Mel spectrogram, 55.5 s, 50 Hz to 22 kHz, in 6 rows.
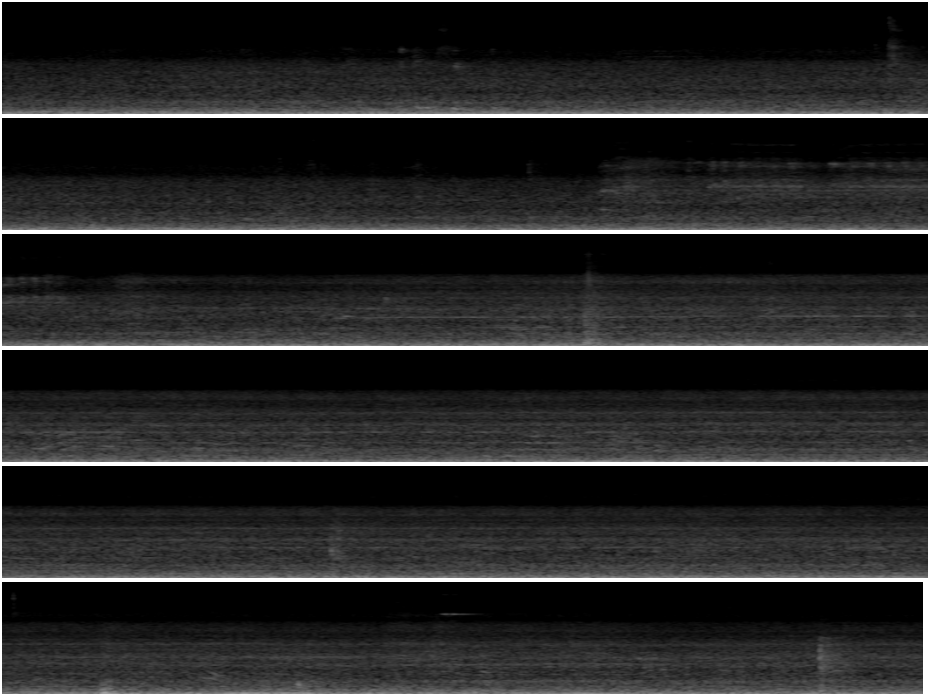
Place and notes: SongJin 2 Park, Taipei City - in the Park
Community-park, Sitting in the park, Traffic Sound, Motorcycle sound
Binaural recordings, ( Proposal to turn up the volume )
Zoom H4n+ Soundman OKM II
